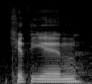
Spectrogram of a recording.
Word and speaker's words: Kytheon: I know some people say Kytheon, but from what I've read from Wizards, Kytheon is supposed to rhyme with Gideon, in a way. So, and you don't say Gydeon unless you have Asperger's syndrome or some weird disease.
